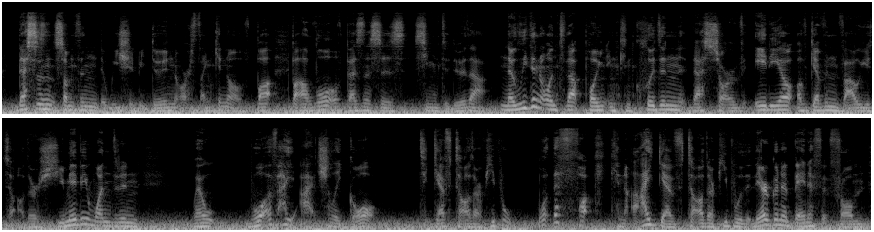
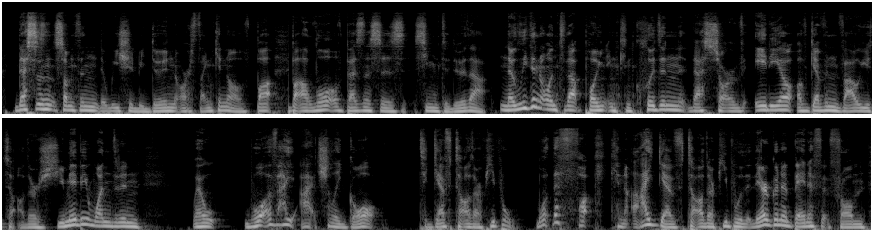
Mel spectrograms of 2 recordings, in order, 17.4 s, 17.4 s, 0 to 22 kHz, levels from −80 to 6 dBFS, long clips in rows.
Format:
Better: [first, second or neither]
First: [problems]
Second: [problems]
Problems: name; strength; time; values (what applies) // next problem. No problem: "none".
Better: second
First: low rumble; noticeable; throughout; 10 dB below the speech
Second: none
